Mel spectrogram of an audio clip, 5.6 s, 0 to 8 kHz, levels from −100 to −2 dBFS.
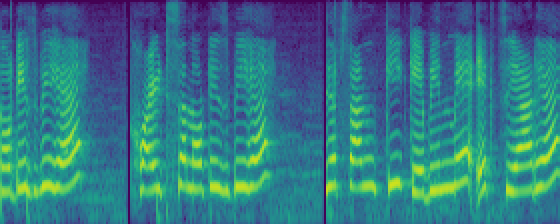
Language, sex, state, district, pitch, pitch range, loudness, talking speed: Hindi, female, Uttar Pradesh, Etah, 365 Hz, 335-380 Hz, -17 LUFS, 140 wpm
